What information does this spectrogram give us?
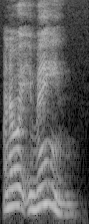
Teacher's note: Comes down at the end, and this shows empathy.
